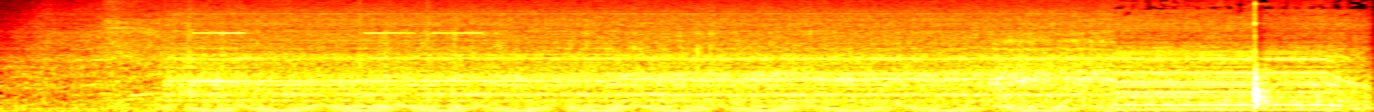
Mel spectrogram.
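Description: A coffee machine pump hums and pulses as coffee pours.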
